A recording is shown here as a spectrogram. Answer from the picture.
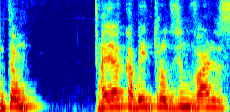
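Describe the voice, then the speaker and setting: A man's dark, mellow tone. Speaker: professor giving a talk. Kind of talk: lecture.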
